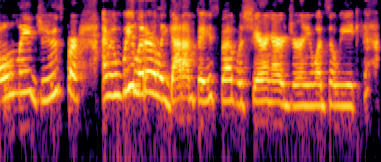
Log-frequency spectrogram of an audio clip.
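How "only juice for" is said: high-pitched, incredulous, laughing through the words. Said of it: "being a good wife, I'm like".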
